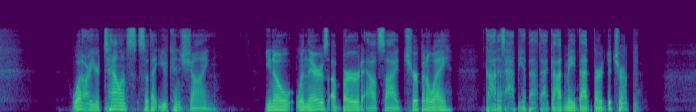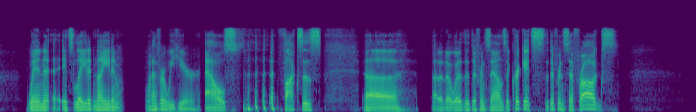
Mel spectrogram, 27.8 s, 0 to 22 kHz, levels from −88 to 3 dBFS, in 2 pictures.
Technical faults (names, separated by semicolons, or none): VoIP packet loss concealed by the speech codec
